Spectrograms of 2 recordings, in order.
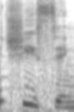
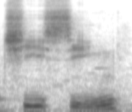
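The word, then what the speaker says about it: Qixing: the people yeah and that's another word qi sing they pray like ninguang here pronounce it chi sing which is a very i guess english pronunciation with the ing but it's and uh yeah all these little nuances i guess don't really translate over from english to chinese or chinese to english we have taken charge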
